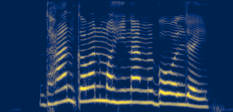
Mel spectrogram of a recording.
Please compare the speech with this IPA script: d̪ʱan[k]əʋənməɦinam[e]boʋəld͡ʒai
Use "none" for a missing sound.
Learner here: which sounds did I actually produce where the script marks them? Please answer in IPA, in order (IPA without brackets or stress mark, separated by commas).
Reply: k, e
